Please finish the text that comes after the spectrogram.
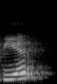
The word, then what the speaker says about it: fear: fear fear you know it's not fear r is silent so it should be pronounced like fear fear so initial position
